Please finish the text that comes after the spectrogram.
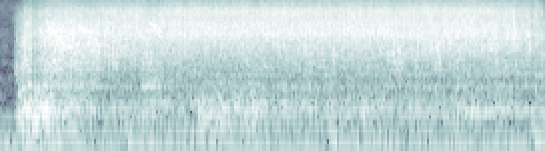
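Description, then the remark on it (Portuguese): A loud toilet flush roars with rushing, gurgling water, starting abruptly and holding steady for several seconds without fading. No one speaks over it. “Eu vou dar descarga nele.”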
